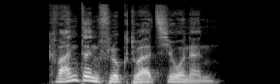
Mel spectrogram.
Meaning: plural of Quantenfluktuation
- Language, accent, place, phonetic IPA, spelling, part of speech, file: German, Germany, Berlin, [ˈkvantn̩flʊktuaˌt͡si̯oːnən], Quantenfluktuationen, noun, De-Quantenfluktuationen.ogg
